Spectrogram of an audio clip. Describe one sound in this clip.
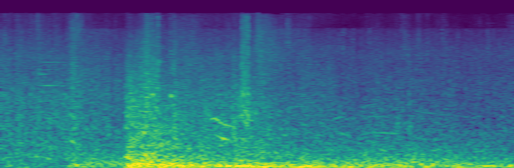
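A large explosion booms and rumbles away.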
